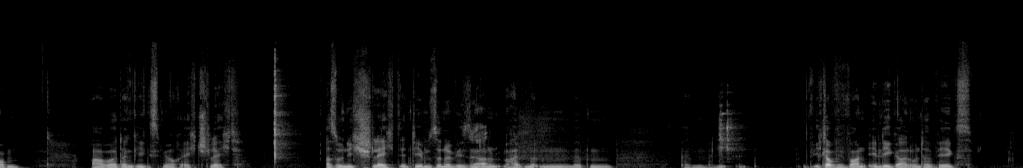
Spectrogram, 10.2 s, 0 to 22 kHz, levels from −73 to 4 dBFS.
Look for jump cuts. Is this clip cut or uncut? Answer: uncut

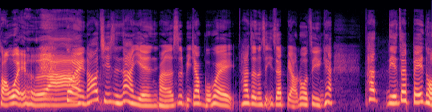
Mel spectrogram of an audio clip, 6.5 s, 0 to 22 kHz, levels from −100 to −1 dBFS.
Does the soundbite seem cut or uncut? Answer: uncut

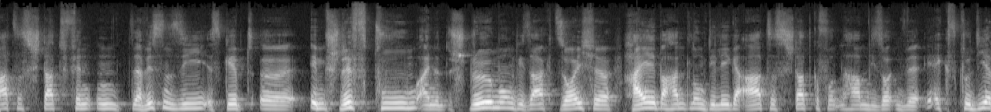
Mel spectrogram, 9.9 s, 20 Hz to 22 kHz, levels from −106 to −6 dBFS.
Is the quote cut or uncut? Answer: cut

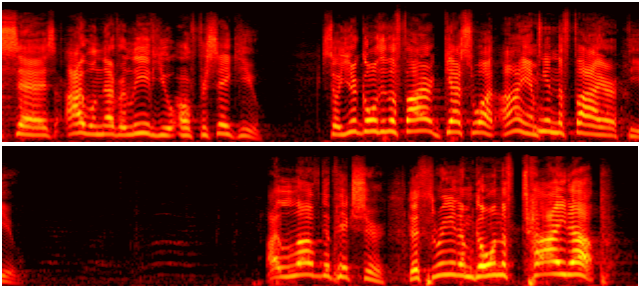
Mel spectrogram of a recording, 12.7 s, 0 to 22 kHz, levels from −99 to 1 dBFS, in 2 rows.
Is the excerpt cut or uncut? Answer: cut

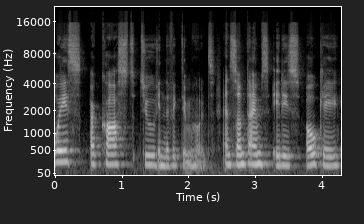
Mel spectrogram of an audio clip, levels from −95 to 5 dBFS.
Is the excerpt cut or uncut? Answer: cut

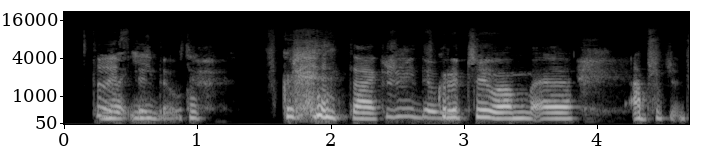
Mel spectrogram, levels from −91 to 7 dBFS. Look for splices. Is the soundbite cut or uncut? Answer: uncut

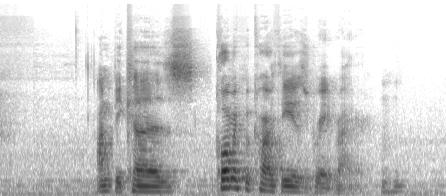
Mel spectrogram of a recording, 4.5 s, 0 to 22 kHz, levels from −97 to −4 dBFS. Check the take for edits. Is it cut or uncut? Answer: cut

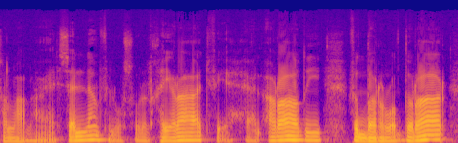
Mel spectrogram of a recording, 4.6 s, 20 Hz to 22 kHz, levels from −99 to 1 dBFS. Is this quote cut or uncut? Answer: uncut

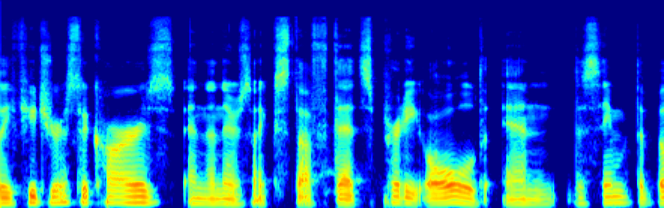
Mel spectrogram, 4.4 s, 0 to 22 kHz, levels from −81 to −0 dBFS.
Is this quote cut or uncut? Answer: uncut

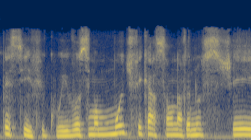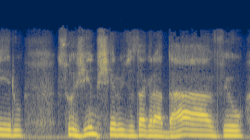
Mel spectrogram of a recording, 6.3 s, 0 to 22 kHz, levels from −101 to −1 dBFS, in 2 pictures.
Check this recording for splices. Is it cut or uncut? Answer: cut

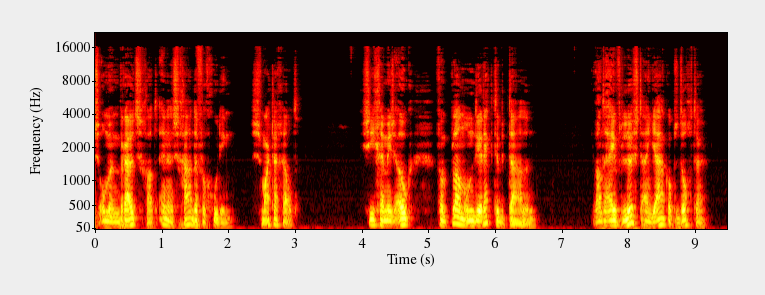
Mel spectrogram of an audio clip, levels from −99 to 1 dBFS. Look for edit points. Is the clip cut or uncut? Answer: uncut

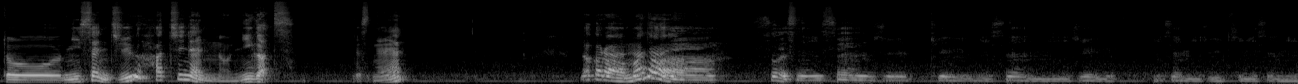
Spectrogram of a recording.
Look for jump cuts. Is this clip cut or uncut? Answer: uncut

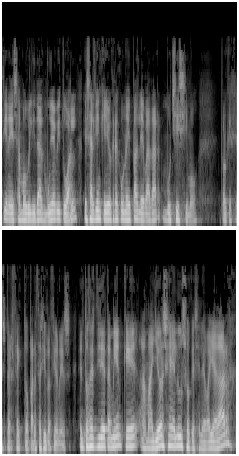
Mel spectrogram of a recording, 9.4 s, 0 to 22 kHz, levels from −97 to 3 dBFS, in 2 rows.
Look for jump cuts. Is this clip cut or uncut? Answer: cut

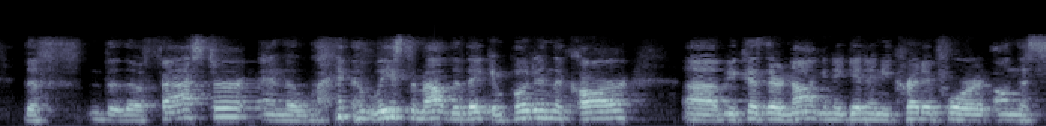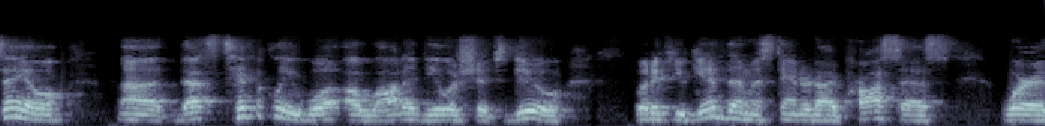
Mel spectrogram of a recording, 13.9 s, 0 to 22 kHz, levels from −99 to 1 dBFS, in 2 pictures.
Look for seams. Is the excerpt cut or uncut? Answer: uncut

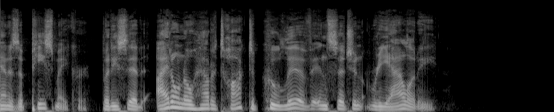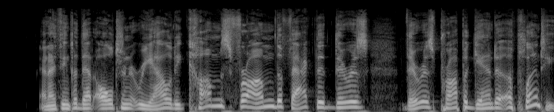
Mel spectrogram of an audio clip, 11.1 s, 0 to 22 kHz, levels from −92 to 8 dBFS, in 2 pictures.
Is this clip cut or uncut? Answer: cut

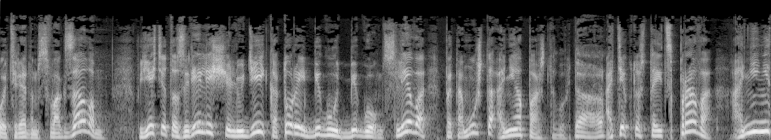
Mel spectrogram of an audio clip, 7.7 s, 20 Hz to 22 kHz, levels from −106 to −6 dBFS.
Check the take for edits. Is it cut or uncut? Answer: uncut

